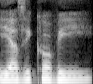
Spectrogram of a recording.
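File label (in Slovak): "jazykový", Slovak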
